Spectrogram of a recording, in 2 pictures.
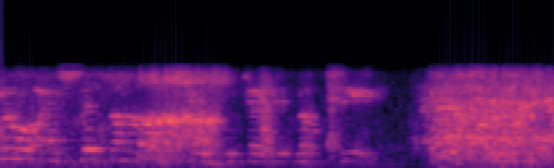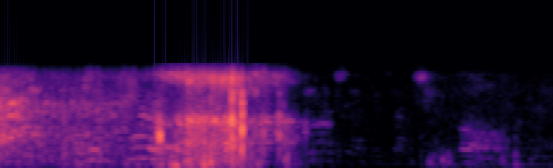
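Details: Loud, rough, rattling snoring in long bursts from a sleeping man, recorded through a muffled, low-quality channel; snoring.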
